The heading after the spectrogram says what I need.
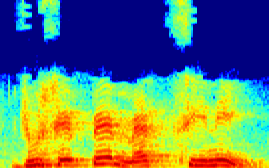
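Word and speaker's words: Giuseppe Mazzini: था, उसका नाम था, ये जो स्पेलिंग है GIUSEPPE, जूसेप्पे मैत्सिनी, ये इसका प्रोनाउंसिएशन है।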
